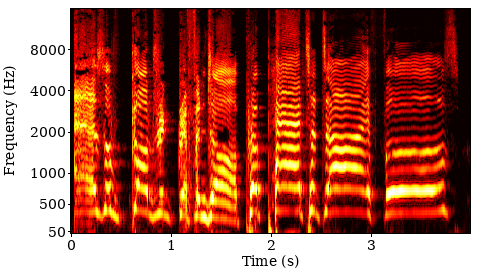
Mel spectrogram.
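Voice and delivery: high, slow grandiose threat; villain scream. A narrator's reading. Scully threatens the Gryffindor heirs, screaming. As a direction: proclaim doom in a high scream.

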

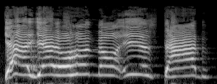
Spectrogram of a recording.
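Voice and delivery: put-on very high, boyish yell. A narrator's reading. Boy to dad about awful singing, yelling. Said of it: "Nicholas yelled".

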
